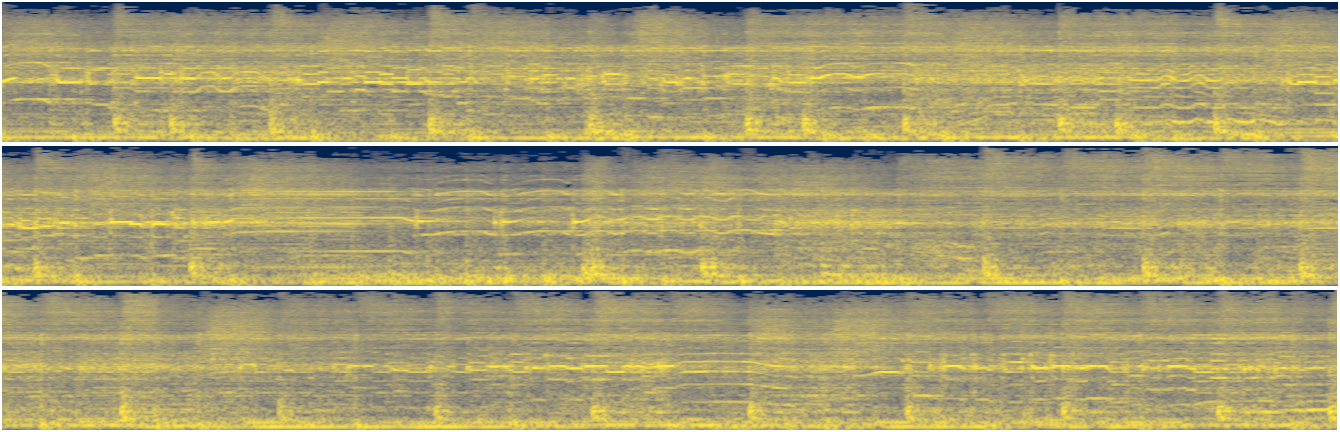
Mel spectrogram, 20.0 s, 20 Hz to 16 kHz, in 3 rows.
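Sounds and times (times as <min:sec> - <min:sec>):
distorted electric guitar lead: 0:00.0 - 0:20.0
hardcore band playing live: 0:00.0 - 0:20.0.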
